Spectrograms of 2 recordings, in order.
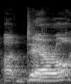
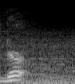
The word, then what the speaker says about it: Merle: And he plays Daryl. And it's spelled D-E-R-L-E. It's not Daryl, it's Daryl. Please get that right.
